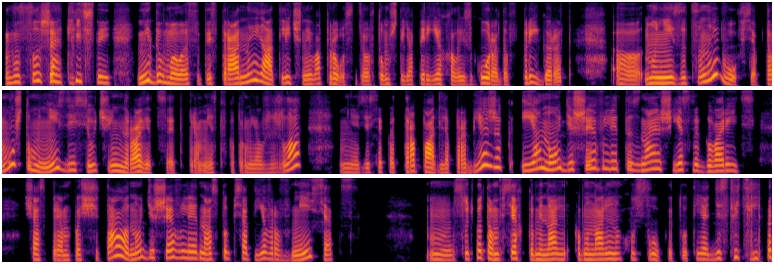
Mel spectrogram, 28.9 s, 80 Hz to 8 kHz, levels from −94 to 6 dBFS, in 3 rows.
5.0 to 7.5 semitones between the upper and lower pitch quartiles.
Yes: average, 5.3 semitones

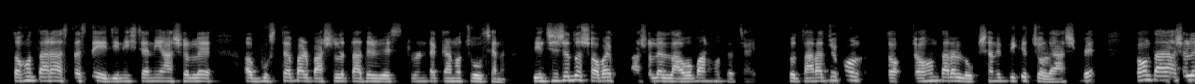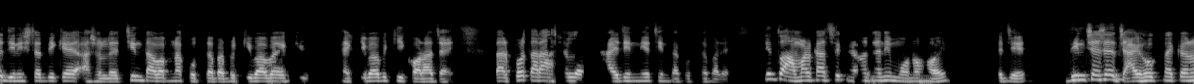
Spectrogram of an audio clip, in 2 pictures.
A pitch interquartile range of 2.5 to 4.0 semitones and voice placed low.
No: average, 2.9 semitones; medium, 155 Hz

